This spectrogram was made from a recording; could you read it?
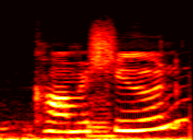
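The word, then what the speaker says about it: Coimisiún: The largest Irish step dancing competitions, I'm going to butcher this hardcore, on Comishoon? – Comishoon. Very easy. It only took you 3 attempts. – Shut the front door. Yeah. Oh, I'm so excited. Comishoon.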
